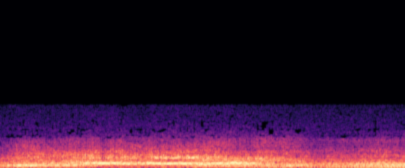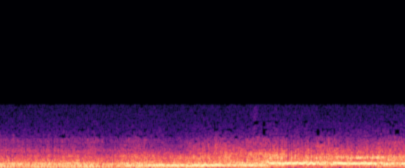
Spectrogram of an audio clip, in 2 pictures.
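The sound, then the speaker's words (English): The Green Hornet's car, the Black Beauty, speeds through city streets, its engine roaring with a droning pitch that surges upward as it accelerates, eases, then climbs again. Loud and continuous, with no voices. “the car of the Green Hornet whipped through the city streets.”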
